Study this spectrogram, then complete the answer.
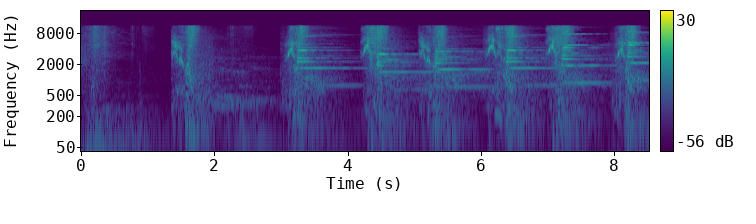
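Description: Bells in Hogwarts Legacy ring one after another, roughly a second apart, each bright metallic strike ringing out with sustained tones and a whooshing swell, layered over a faint game soundscape.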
